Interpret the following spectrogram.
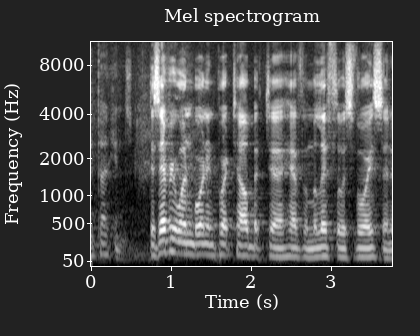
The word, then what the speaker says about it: Port Talbot: I have a terrible feeling I might be wrong about the pronunciation of the town in Wales. Is it... Port Talbot. Port Talbot.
